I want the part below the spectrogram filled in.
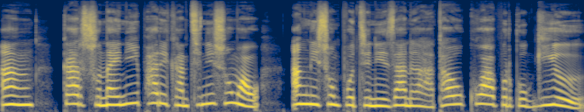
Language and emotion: Bodo, fearful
